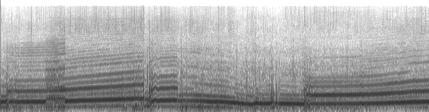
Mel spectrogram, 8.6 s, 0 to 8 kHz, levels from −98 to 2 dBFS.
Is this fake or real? real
